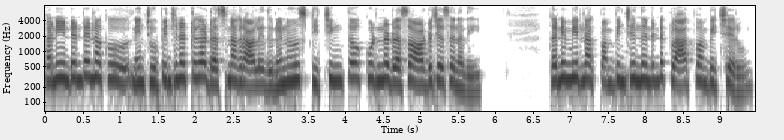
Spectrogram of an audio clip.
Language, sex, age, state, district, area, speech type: Telugu, female, 18-30, Andhra Pradesh, Guntur, rural, spontaneous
